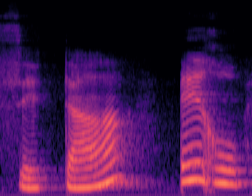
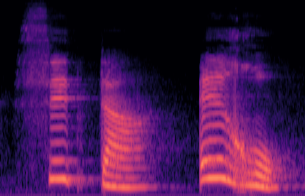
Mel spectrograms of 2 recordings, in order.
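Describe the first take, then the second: First: "un héros" with no N linked before héros; no liaison demo. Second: "un héros" slow, no N linked before héros, ɛ eʁo; no liaison demo. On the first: Teacher repeating héros for careful listening. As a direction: keep un and héros apart. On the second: Teacher showing the aspirate H in héros. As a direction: leave a clean break before héros. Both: Shown as a demonstration. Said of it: "Écoutez bien".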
